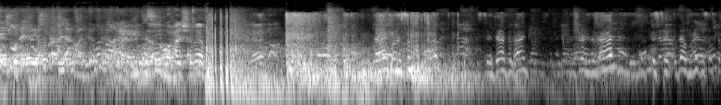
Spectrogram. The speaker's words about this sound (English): Attacks have also been carried out on the Indonesian hospital north of Gaza City. This is footage of an explosion near the health center.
